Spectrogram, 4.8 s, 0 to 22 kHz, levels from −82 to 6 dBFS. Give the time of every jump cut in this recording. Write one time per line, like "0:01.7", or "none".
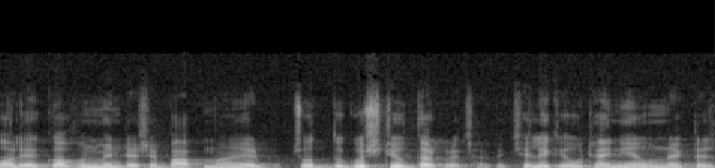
0:01.9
